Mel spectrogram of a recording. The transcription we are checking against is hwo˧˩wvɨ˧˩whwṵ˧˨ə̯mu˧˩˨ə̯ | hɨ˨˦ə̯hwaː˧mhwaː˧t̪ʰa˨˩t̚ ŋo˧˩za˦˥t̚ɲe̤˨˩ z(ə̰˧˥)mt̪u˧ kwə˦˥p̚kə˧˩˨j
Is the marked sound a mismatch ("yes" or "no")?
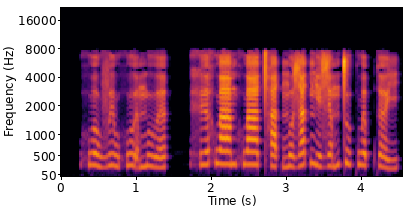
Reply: no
